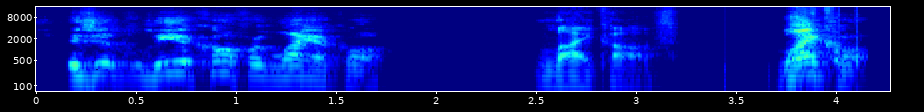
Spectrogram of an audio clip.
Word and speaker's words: Lyakhov: Lyakhov. It's Lyakhov. Oh, the A is silent.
